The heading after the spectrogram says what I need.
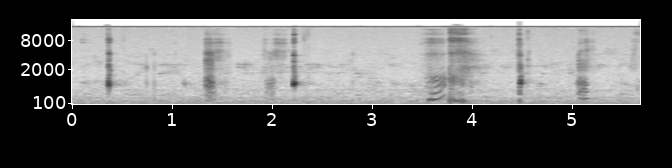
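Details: Infant: soft, brief, sharp little catches at irregular intervals in a quiet room; infant hiccups, a normal finding.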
